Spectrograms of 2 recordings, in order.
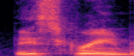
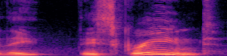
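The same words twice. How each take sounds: First: "They screamed" pushed higher and louder; emphatic repeat. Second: Said in the usual way. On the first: Shown as a demonstration. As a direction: hit "screamed" hard the second time. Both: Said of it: "repeats line to emphasise it".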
